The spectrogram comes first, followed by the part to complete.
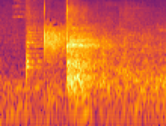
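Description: A pool shot: the cue tip strikes the cue ball, then sharp clicks of pool balls colliding, the loudest crack coming about a second in with a short ringing tail.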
